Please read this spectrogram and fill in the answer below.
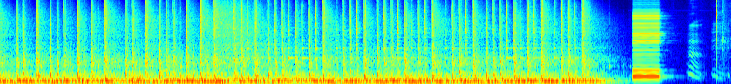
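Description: Game-show suspense music: a rapid, steady drum roll with timpani under it, building the tension before an answer is revealed. It stops about a second and a half before the end, and a short, loud buzzer tone sounds.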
